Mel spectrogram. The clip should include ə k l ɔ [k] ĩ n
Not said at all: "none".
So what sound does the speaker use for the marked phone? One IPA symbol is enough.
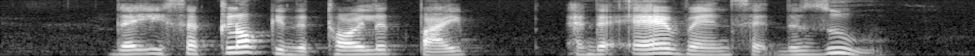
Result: k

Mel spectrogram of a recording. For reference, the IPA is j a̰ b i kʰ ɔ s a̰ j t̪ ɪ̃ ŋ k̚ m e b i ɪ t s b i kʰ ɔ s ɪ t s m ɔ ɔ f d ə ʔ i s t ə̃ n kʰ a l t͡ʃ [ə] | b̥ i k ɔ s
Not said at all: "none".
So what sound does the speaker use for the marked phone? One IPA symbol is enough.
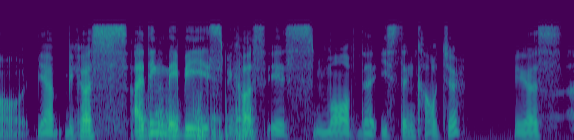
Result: ə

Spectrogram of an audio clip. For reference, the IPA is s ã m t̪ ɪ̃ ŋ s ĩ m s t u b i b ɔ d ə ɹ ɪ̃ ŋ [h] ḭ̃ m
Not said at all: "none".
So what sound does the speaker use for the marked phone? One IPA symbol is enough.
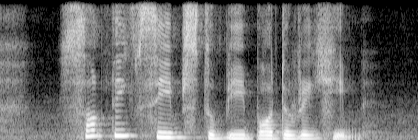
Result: h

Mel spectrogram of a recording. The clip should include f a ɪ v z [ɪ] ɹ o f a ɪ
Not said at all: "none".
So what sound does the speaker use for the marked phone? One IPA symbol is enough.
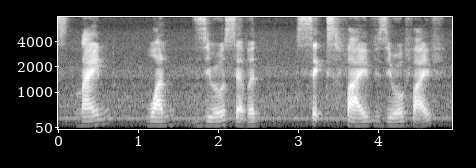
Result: i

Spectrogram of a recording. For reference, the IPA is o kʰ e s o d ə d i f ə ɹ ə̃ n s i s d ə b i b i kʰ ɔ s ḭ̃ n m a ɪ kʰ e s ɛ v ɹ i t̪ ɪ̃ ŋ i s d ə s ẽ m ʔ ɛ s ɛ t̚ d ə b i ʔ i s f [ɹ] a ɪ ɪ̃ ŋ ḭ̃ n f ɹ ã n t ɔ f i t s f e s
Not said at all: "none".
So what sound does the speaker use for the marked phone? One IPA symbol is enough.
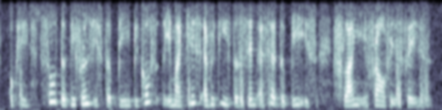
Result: l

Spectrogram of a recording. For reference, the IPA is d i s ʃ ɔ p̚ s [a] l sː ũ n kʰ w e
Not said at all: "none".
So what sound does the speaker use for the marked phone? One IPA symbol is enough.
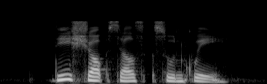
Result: ɛ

